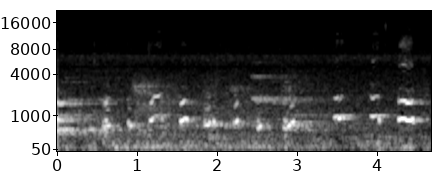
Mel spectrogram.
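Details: ['Several young puppies, eyes starting to open and beginning to walk toward their mother, recorded on 24 February 2022: thin, high whimpering yelps rising and falling, repeated in quick uneven bursts, growing louder as the pups grow.']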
